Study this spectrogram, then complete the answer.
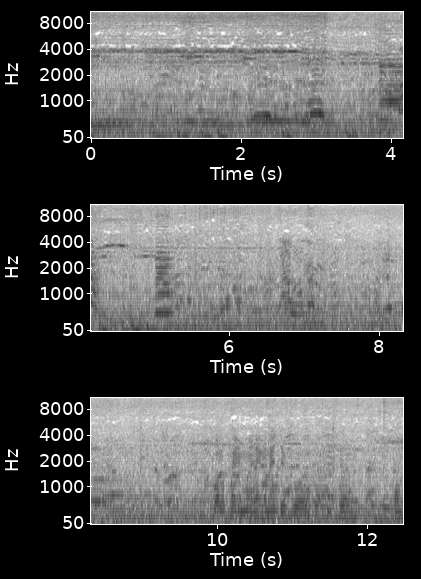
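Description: A crowd of men talks and calls out nearby outdoors.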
